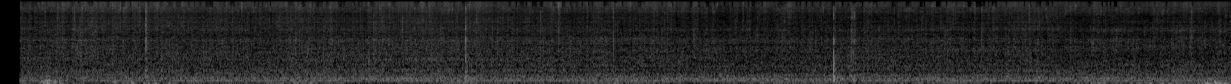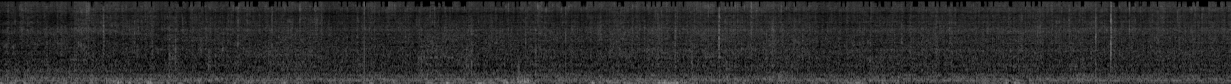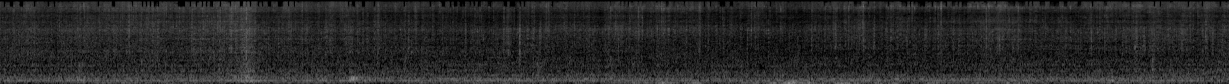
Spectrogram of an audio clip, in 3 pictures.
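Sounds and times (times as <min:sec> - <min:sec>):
barbecue sizzling on a grill: 0:00.2 - 0:36.9
fat popping and crackling: 0:00.3 - 0:06.6, 0:08.0 - 0:23.8.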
